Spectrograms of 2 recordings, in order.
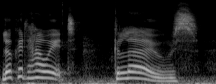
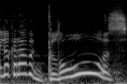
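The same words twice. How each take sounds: First: Glows is said without the northern English vowel. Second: Glows is said with a northern English vowel. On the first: "let's try and say the word glow without" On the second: "that was a very northern way of saying glow"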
